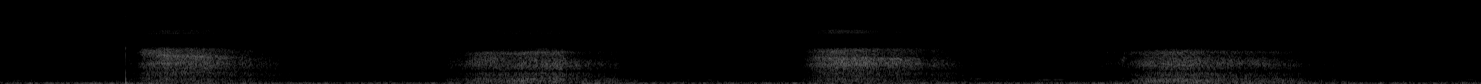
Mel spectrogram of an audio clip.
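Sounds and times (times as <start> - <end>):
person breathing in sleep on left side: 1.3 - 3.0, 4.5 - 6.4, 8.0 - 9.9, 11.1 - 13.5.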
